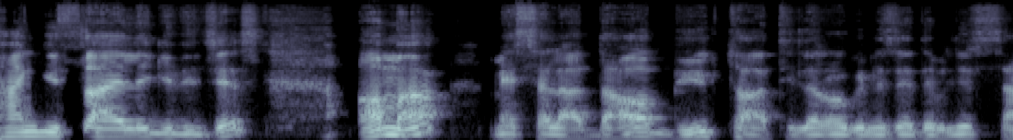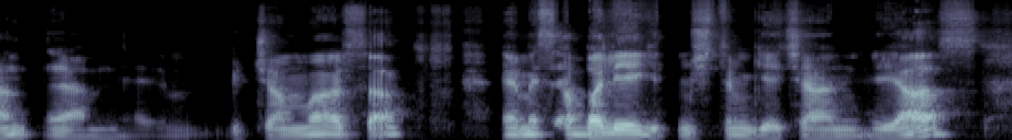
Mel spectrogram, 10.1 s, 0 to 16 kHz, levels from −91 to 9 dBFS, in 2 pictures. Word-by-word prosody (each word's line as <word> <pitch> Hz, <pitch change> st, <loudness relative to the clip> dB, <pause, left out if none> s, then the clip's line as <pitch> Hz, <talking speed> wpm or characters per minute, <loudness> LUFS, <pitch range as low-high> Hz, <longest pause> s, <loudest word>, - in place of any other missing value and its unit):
Hangi 115 Hz, 0 st, +4 dB
sahile 110 Hz, 0 st, +5 dB
gideceğiz?" 95 Hz, -4 st, -3 dB, 0.5 s
Ama -, -, +7 dB, 0.3 s
mesela -, -, -2 dB
daha -, -, +1 dB
büyük -, -, -3 dB
tatiller 85 Hz, -, -3 dB
organize 85 Hz, 0 st, -1 dB
edebilirsem, 85 Hz, +2 st, -4 dB
yani, 75 Hz, 0 st, -8 dB
emm, 70 Hz, 0 st, -29 dB, 0.2 s
bütçem 80 Hz, +1 st, -7 dB
varsa, 90 Hz, -1 st, -1 dB, 0.5 s
eee, 85 Hz, -, 0 dB
mesela 90 Hz, 0 st, -1 dB
Bali'ye 105 Hz, -1 st, +6 dB
gitmiştim 80 Hz, -1 st, -7 dB
geçen 75 Hz, -1 st, -4 dB
yaz. -, -, +1 dB
85 Hz, 120 wpm, -25 LUFS, 80-100 Hz, 0.5 s, Ama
